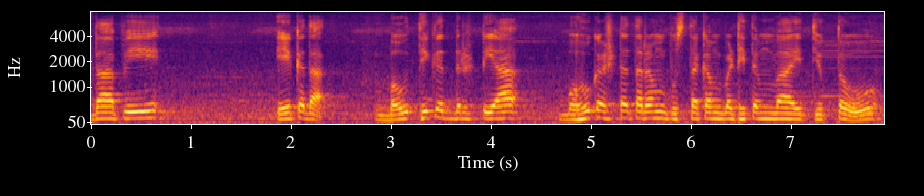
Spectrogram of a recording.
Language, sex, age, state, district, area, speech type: Sanskrit, male, 18-30, Andhra Pradesh, Palnadu, rural, spontaneous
